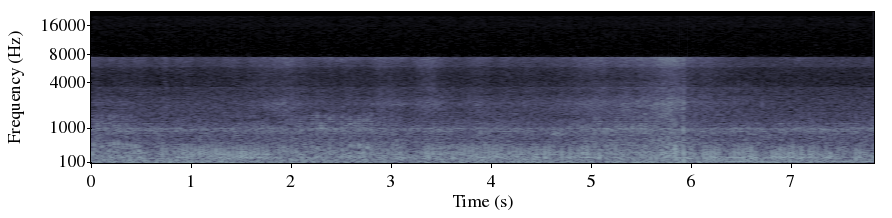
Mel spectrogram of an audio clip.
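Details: Domestic cat purr heard as a continuous low, buzzing rumble with fast regular pulses, fairly even in loudness throughout, with a faint hiss in the background.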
